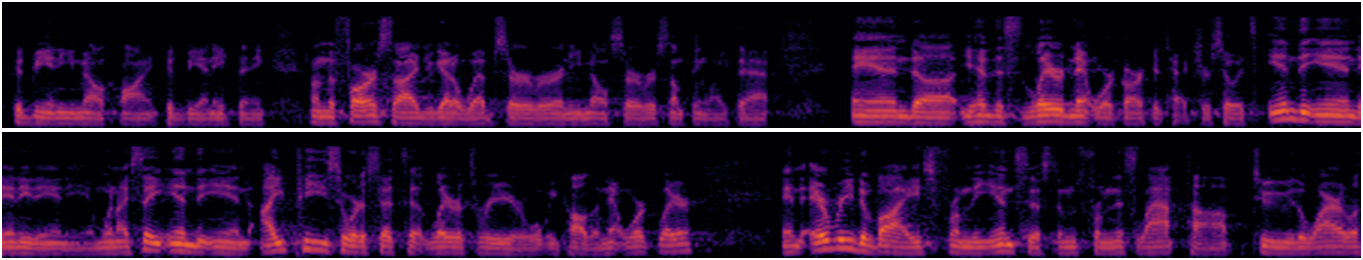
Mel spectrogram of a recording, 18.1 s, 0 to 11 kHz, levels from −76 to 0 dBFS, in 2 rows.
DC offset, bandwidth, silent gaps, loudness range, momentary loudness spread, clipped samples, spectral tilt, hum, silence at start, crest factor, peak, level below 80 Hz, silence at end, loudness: under 0.1%; 7.6 kHz; none; 3 LU; 12 LU; under 0.1%; -4 dB/octave; none; 0.1 s; 20 dB; -18 dBFS; -76 dBFS; 0 s; -38 LUFS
